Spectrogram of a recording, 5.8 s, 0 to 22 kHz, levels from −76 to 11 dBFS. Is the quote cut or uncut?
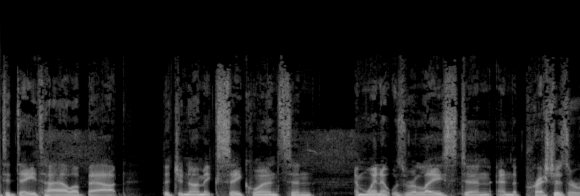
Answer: uncut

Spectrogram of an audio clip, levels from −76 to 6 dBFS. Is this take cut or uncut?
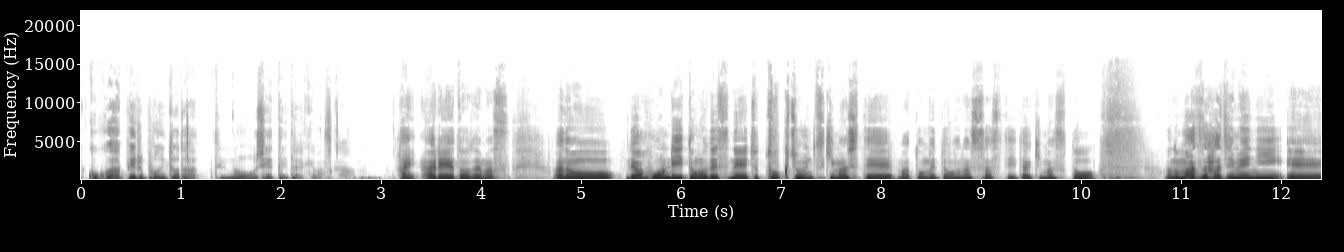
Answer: uncut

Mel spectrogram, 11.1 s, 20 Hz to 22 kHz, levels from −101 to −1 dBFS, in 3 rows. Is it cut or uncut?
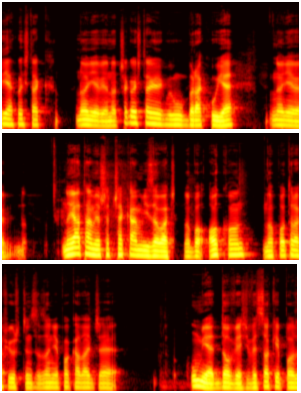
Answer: cut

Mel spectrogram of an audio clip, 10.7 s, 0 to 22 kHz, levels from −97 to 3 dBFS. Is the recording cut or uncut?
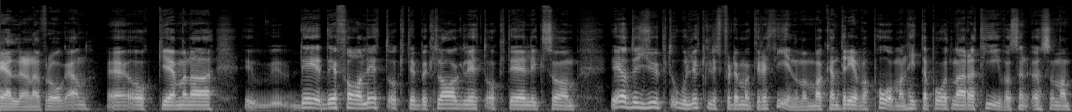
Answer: cut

